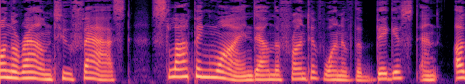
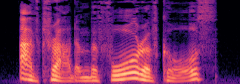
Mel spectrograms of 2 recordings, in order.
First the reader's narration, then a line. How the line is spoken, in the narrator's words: said in a deep voice that expressed his exasperation at such an inane question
